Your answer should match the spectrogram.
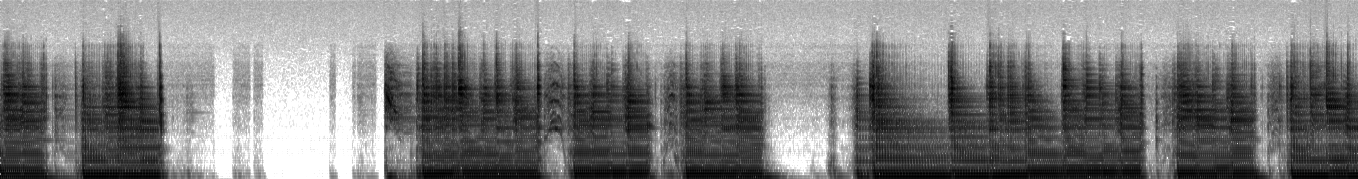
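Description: Soloed electric bass guitar, an American Standard Precision Bass played with a pick, running through a bass riff of short, separated notes with a gritty, mid-rangey tone. The riff stops for about a second and a half early on, then carries on.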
